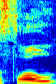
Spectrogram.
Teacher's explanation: صاد سیٹی کی آواز اور صاد پڑھنا بھی موٹا ہے۔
